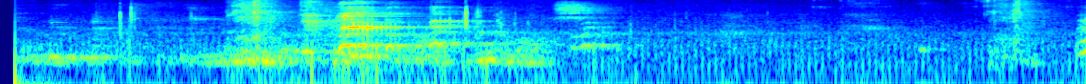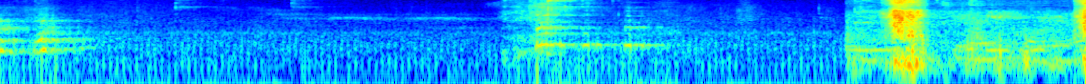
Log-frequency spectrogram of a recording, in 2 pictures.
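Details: Compilation of dogs sneezing, one owner wondering about anxiety sneezing: several short, sharp nasal bursts, with people's voices between them.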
